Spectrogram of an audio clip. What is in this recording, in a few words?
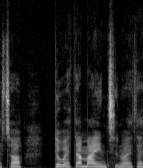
"maint", Welsh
